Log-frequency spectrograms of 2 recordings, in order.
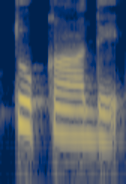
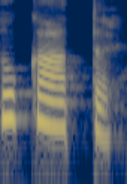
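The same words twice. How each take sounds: First: তোকাদে with a voiced d; wrong D form. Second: তোকাতে with an unvoiced t; correct T form. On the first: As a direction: soften the last t to d in তোকাদে. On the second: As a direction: keep the last t hard in তোকাতে. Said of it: "not তোকাদে". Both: Shown as a demonstration.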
